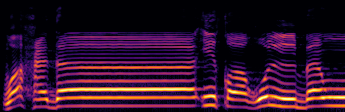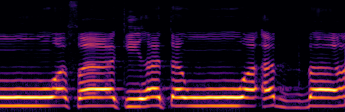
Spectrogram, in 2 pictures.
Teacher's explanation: एक अलिफ का गुन्ना अदा करेंगे, इदगाम होगा, गुन्ने के साथ होगा। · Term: इदगाम माल गुन्ना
